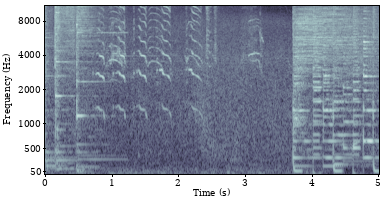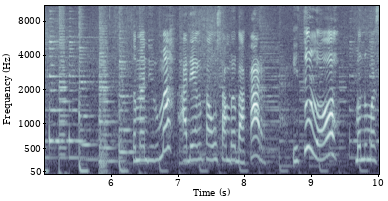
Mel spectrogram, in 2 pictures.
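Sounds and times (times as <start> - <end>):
birds chirping: 0.0 - 6.4.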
